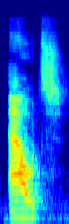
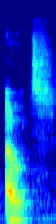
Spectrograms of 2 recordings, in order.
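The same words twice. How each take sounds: First: It is said in an American accent. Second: It is said in a Canadian accent. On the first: "Americans say out" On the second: "Canadians say uh, uh, out"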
